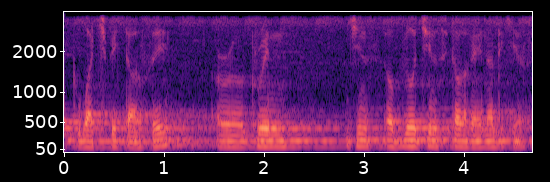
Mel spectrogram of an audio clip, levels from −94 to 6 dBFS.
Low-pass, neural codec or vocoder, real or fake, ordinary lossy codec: 3.6 kHz; none; real; none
